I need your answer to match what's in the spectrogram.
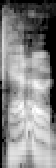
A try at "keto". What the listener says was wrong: I think you better change that pronunciation because that didn't sound like keto. It sounded like pedo.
